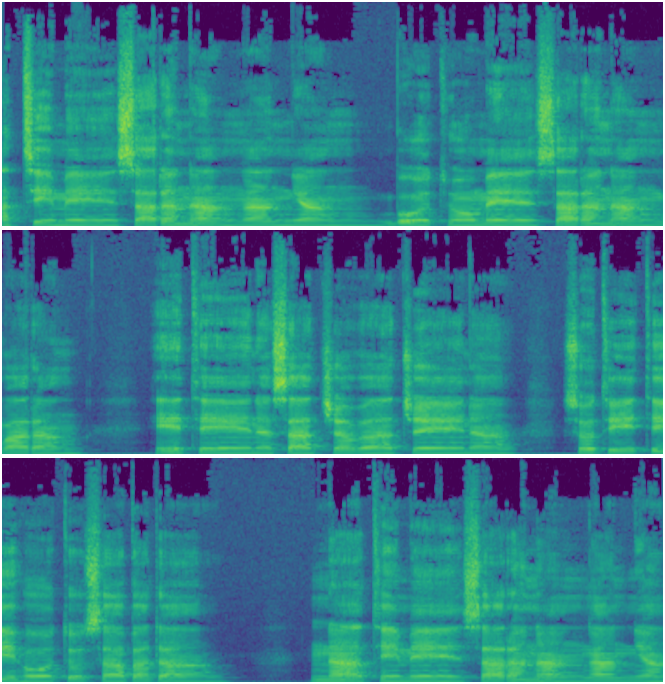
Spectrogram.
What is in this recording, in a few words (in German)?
vergebung deutsch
